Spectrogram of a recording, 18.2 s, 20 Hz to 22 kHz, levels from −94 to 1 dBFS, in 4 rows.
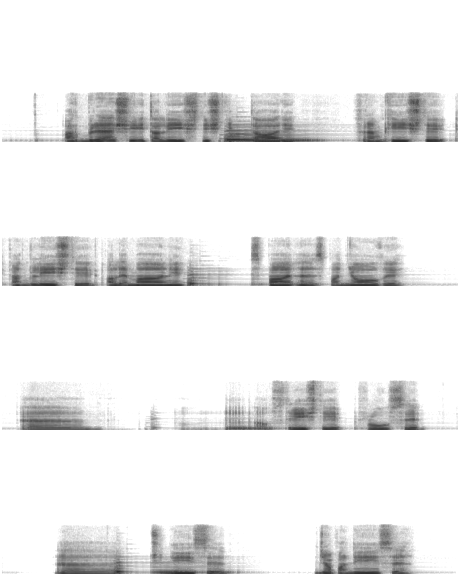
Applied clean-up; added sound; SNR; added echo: neural mask model RNNoise.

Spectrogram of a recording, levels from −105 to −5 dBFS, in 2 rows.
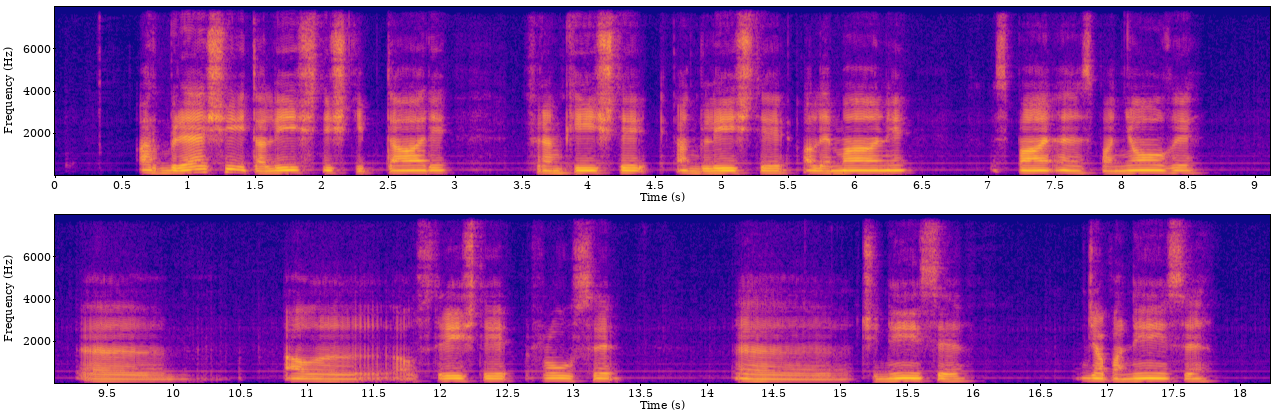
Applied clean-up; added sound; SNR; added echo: none; none; none; none.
